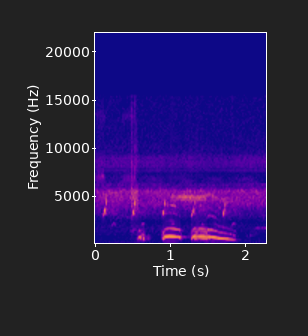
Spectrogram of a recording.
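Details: Short burst of gáy gù (bo) from a Northwestern spotted dove: a soft brief coo, a firm hooked coo, then a long full note curving down in pitch, over high insect buzz.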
